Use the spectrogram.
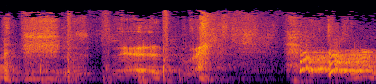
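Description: A dog barks several times in short, sharp bursts mixed with yips and a whimper, close by, while people talk over and between the barks.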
